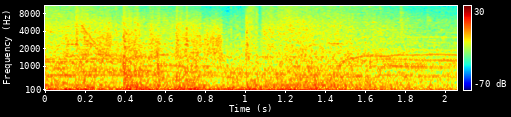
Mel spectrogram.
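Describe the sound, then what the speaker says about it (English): Explosions from the video game GTA 5 rumble as a dense, continuous low boom with scattered bursts, steady and moderately loud throughout. "explosions"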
